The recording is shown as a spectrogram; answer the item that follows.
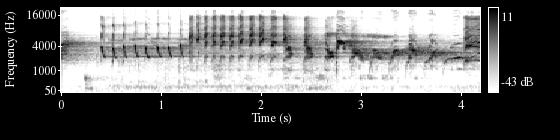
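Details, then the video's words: Energetic 'trotol' greater green leafbird singing, song used to lure and condition other birds: a fast series of about twenty crisp repeated chips, then a dense shimmering high warble with slurred whistles. "SUARA CUCAK IJO TROTOL GACOR, AMPUH UNTUK PANCINGAN DAN TERAPI"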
